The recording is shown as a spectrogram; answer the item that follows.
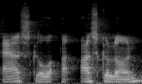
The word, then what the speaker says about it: Ashkelon: kind of give an idea of why is Ashkelon, it's pronounced, why is Ashkelon an area that's being bombarded?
